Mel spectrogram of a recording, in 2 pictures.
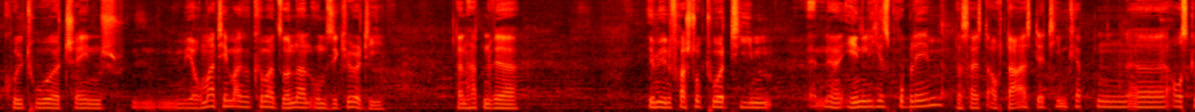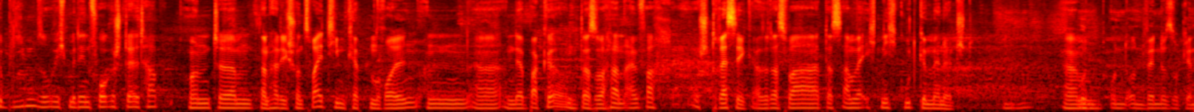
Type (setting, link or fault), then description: setting, busy venue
